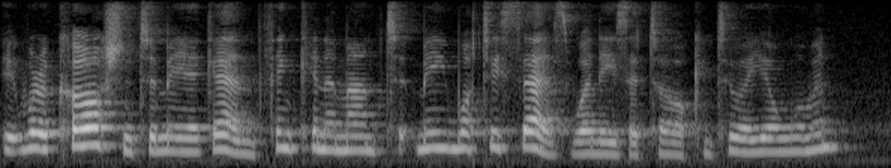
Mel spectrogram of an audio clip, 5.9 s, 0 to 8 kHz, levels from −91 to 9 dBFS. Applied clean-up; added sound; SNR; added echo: none; none; none; none.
